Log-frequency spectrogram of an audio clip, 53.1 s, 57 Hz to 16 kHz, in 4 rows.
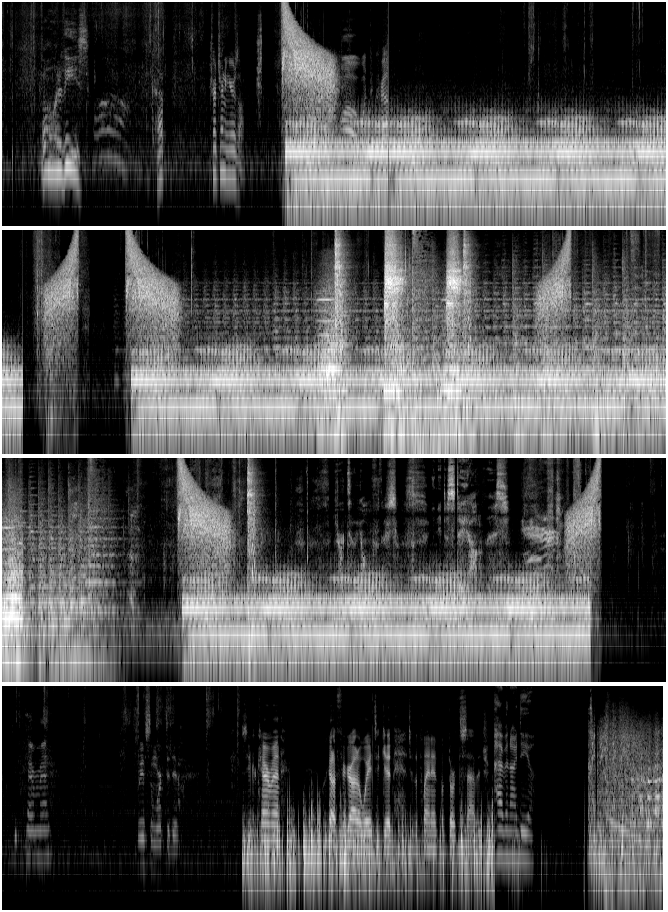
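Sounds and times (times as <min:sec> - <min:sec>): lightsaber swoosh: 0:05.6 - 0:11.7, 0:15.8 - 0:27.0, 0:30.1 - 0:38.6
lightsaber electric hum: 0:05.6 - 0:13.7, 0:15.8 - 0:27.0, 0:29.9 - 0:38.6.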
